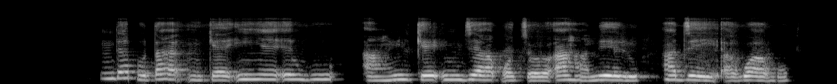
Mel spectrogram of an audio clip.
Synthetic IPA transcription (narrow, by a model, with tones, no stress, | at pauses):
n̩˦de˦pʊ˨ta˦ŋ̩˨ke˨i˦ɲe˦e˦ɡʷu˦ | a˨ɦʊ˦i˦ke˦n̩˦dɪ˦a˨k͡pɔ˨t͡ʃɔ˨ɾɔ˨ʔa˦ɦa˨ne˦lu˦a˦dɪ˦˨ɣɪ˨ʔa̰˨ɡʷa˨ɡʷʊ˦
